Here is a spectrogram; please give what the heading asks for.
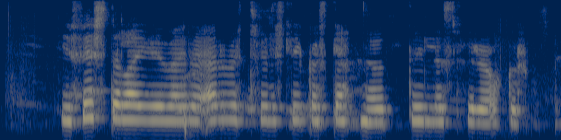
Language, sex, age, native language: Icelandic, female, 21, Icelandic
